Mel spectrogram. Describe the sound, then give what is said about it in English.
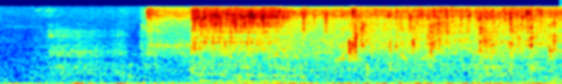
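Running tap water washes two sturdy oranges, starting with a faint trickle before the flow gushes on strongly and keeps splashing steadily. “I'm gonna take two oranges, pretty sturdy oranges, and I'm just gonna give them a good wash.”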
